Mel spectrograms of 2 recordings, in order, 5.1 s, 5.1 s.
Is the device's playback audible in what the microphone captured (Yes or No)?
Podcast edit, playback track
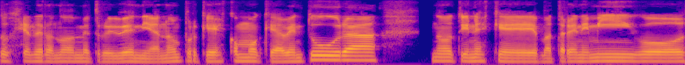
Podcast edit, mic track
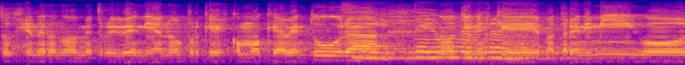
Yes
